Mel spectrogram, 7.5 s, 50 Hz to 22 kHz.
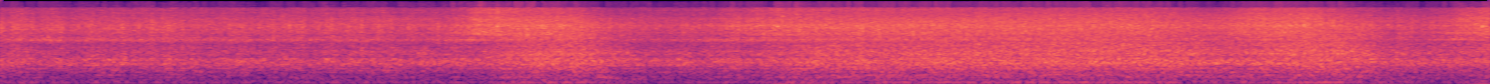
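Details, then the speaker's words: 1973 Dodge camper truck, V8 revived after sitting 25 years: even, steady low rumble at idle, quiet, no stumbles or miss, oil pressure building; running smoothly on all cylinders, normal idle. "Yeah, it runs good. It ain't missing now. It's not missing? Look at that. Wow, it's really quiet."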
